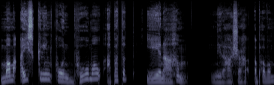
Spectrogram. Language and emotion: Sanskrit, sad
